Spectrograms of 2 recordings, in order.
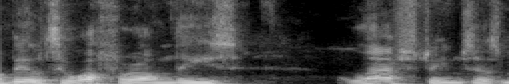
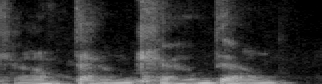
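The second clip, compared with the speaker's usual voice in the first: very quiet, hushed, put-on Scouse accent; 10 dB quieter than usual. Speaker trying a best Scouse accent for a listener who is a Scouser. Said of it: "My best Scouse accent".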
